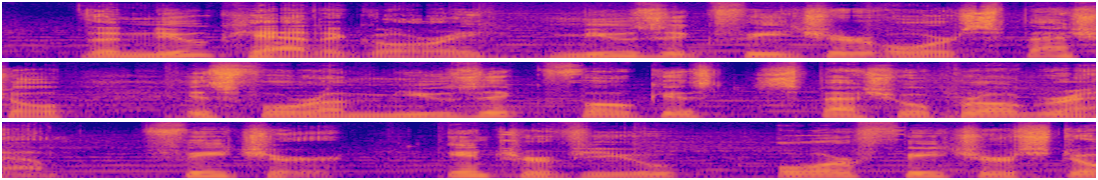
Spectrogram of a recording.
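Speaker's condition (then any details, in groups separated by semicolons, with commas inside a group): No condition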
